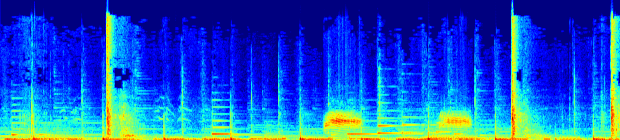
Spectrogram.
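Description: Two shotgun shots, about a second in and again near the end, with two duck quacks between them, over background music.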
